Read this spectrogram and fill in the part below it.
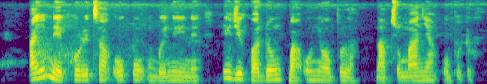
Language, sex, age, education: Igbo, female, 30-45, tertiary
